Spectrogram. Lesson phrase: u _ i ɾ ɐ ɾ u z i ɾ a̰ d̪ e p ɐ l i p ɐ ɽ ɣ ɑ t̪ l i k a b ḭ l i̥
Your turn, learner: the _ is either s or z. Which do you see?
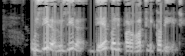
z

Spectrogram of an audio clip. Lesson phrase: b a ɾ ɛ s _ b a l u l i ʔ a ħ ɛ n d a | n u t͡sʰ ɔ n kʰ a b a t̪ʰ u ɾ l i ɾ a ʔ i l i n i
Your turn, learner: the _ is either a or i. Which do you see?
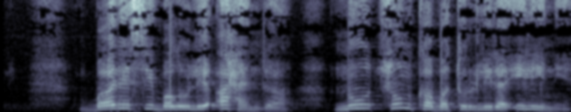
i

